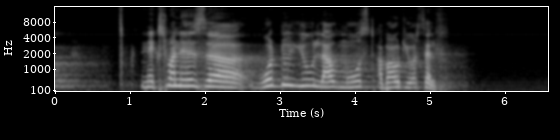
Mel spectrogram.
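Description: A middle-aged woman reads out calmly into a microphone.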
